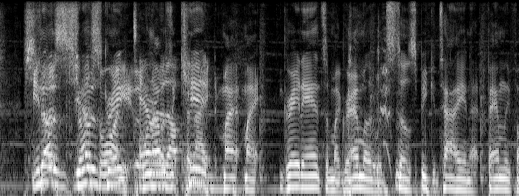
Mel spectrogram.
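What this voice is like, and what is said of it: Usual voice. Nothing is said of it.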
